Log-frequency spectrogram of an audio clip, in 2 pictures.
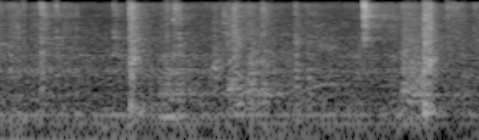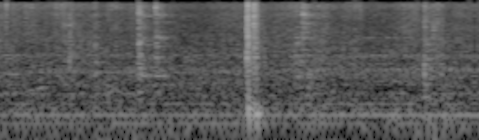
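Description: Steady low machine hum with a few sharp clanks of metal baking trays being handled, the loudest about three seconds and five and a half seconds in.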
